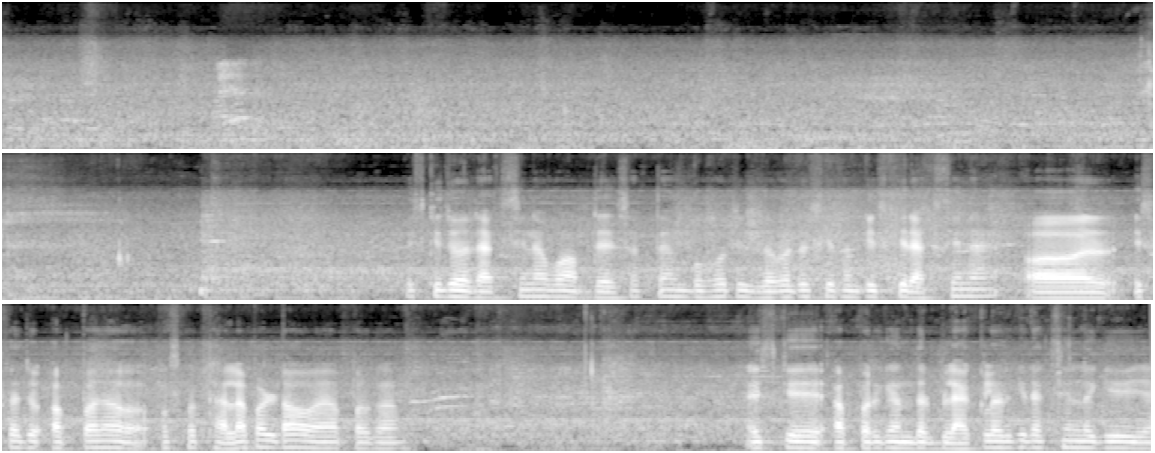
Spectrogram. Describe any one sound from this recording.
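Shoes rustle and tap softly as a hand picks them up and turns them.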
